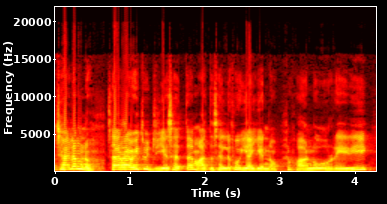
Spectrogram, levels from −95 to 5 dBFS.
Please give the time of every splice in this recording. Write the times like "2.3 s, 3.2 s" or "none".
none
